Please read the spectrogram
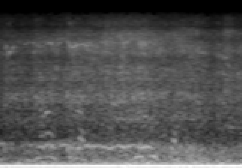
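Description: Brushless electric RC off-road buggies racing on dirt: a faint wavering motor whine over a steady hiss, under a constant low rumble.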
